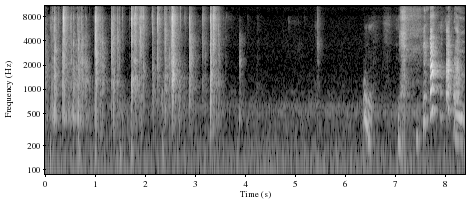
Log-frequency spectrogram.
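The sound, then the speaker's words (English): Someone drinks water noisily, with a rapid run of wet slurps and gulps over the first few seconds, then a quieter pause and a couple of short breathy vocal sounds. “I'm normally drinking water. You sound like the dog now.”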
